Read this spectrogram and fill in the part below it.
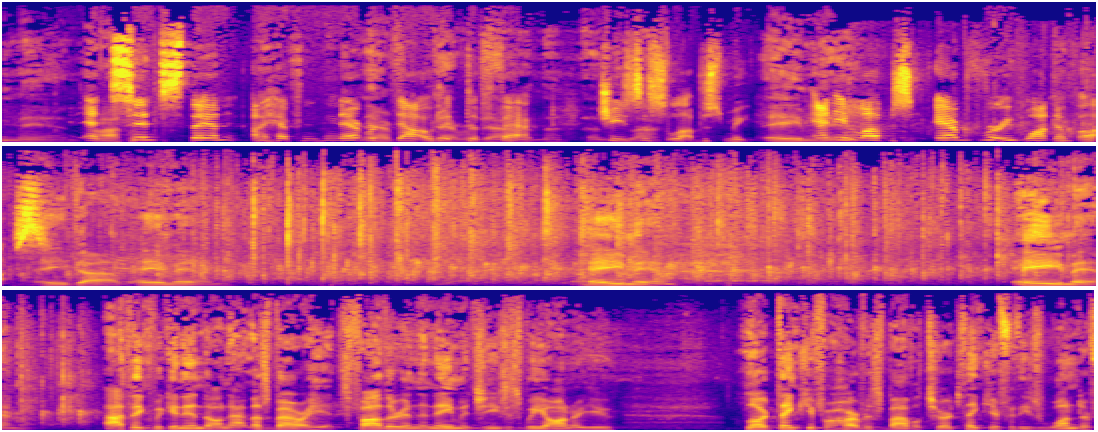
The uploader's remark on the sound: at Harvest Bible Church in Stockton, CA.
